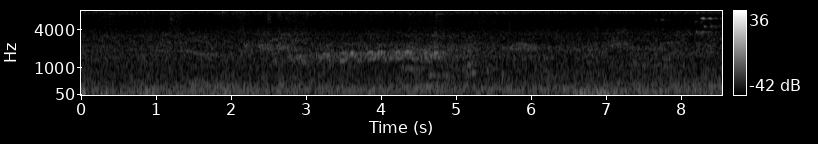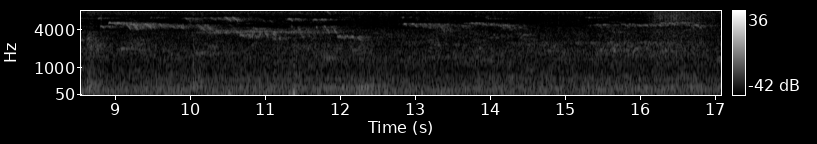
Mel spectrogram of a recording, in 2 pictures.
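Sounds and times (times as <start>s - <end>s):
low background noise: 0.0s - 17.0s
small birds twittering: 7.6s - 17.0s.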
